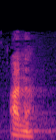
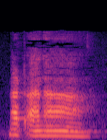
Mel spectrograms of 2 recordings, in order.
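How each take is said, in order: First: The final vowel is short. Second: The final vowel is long. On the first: The word is read within continuous speech. The speaker calls it right. "as if it is hamza plus noon fatha" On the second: The word is read in pausal form. The speaker calls it wrong.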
